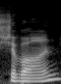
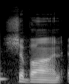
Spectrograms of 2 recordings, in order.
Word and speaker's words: Siobhan: Siobhan, but it's Siobhan. – Siobhan. Okay. Siobhan.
